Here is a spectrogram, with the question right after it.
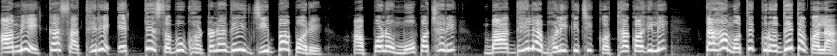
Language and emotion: Odia, angry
